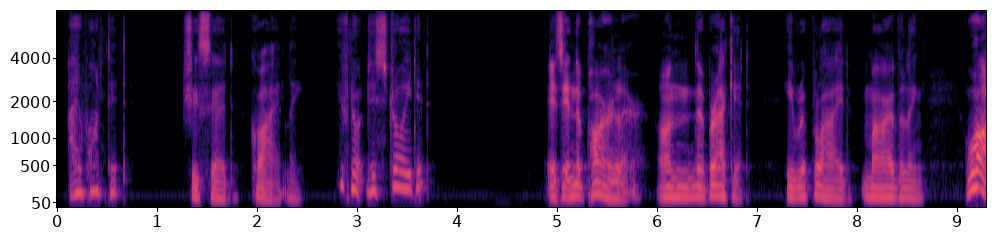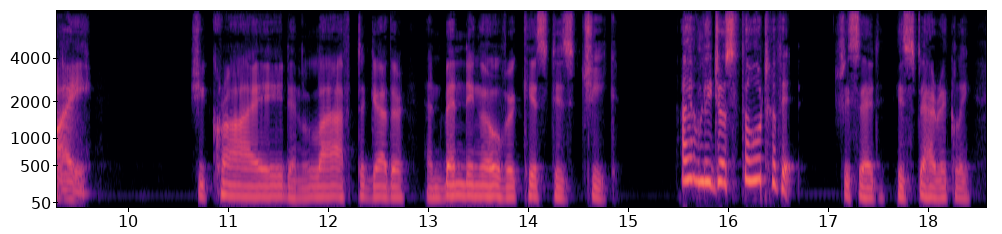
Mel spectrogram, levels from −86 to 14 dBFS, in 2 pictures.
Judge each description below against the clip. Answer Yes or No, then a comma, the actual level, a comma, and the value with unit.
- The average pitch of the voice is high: No, low, 110 Hz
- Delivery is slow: Yes, slow, 130 wpm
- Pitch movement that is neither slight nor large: Yes, average, 3.4 semitones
